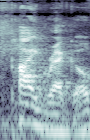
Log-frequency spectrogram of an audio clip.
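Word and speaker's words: Pi Greco: By the way, I was in the notes, but the Pai Greco is not P, even though it's P-I, it's Pai Greco because it's the Greek pronunciation.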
